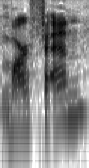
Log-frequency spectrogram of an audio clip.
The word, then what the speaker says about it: Marfan: Marfan? – Marfan, yes.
